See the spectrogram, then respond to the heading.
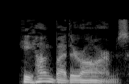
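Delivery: normal talking voice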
